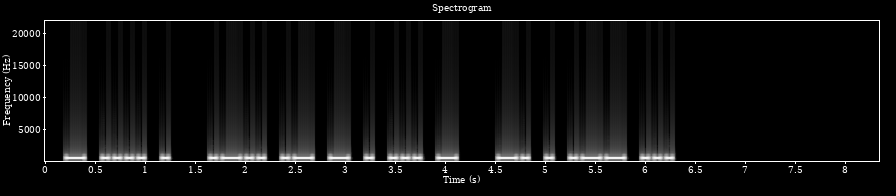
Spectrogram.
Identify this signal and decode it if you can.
Morse code, heard as a keyed tone, about 19 wpm, 700 Hz. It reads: THE LATEST NEWS
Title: Sets of 9 Words - 20wpm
